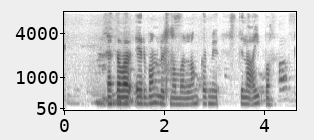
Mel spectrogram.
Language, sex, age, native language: Icelandic, male, 12, Icelandic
